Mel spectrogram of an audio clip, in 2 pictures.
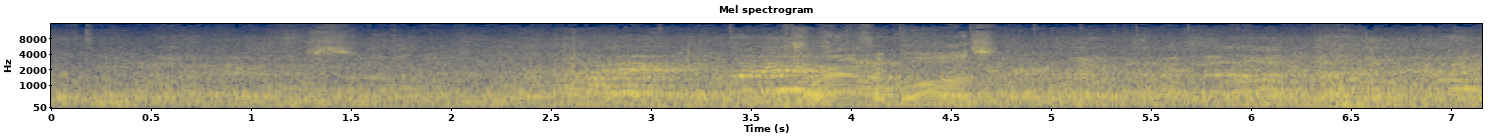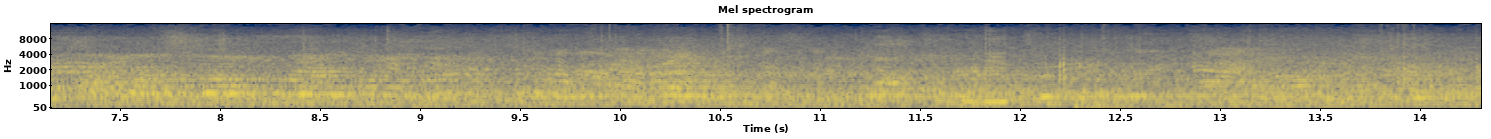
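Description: A crowd of spectators murmurs and shouts in a large echoing gym.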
